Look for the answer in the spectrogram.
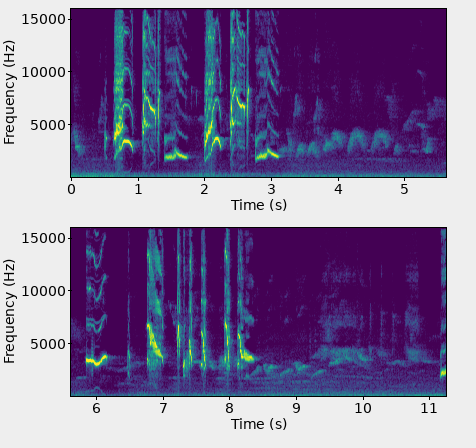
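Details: Orange-headed thrush song from Singaraja, Bali, meant to draw song from other birds: looping whistled notes and rapid chirps in two bursts separated by several quiet seconds, with soft faint whistles between.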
